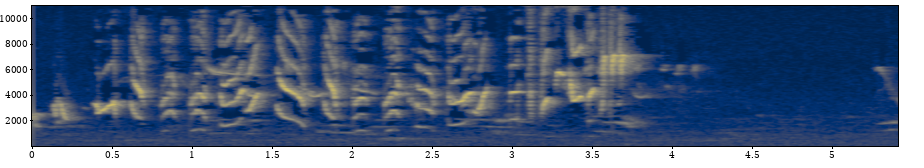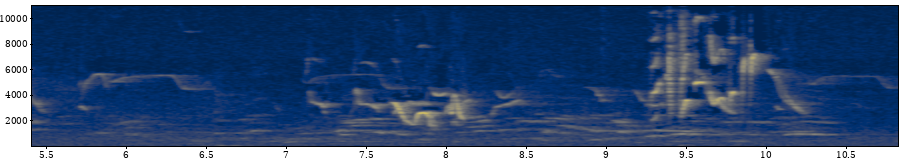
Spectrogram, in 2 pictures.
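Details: Unusual song of an Oriental magpie-robin (Bengali doyel): a long, dense burst of rapid, high, chattering and whistled notes, then silence, then two shorter scratchy, warbling phrases with faint thin whistles in the background.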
